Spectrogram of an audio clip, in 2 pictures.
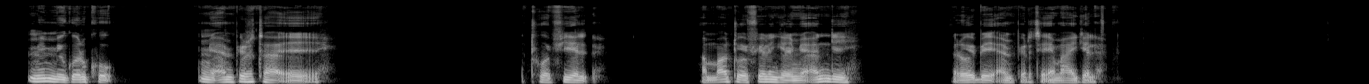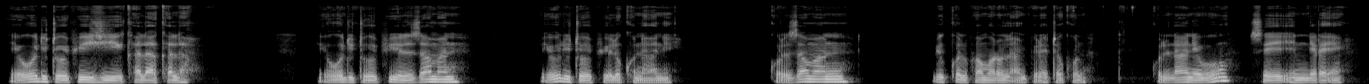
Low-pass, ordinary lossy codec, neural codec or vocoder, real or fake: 19.8 kHz; none; vocoder, 48 kHz, 128 mel bands, Vocos; fake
